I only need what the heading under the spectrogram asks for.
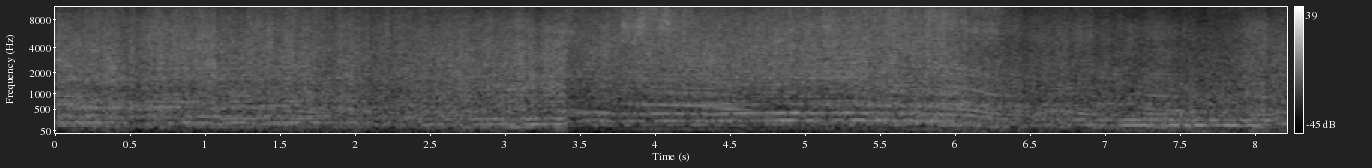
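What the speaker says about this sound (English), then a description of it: "Scott Sanderson driving by." Race trucks in an oval-track truck race roar past loudly and continuously, engines droning with a pitch shift as one goes by midway, the sound dense and close with no speech over it.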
